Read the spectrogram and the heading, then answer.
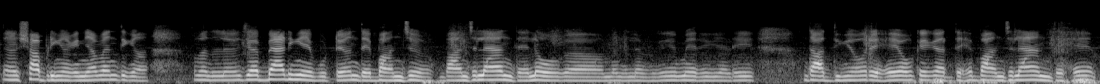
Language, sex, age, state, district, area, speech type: Dogri, female, 18-30, Jammu and Kashmir, Samba, rural, spontaneous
